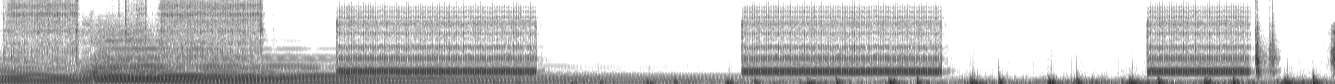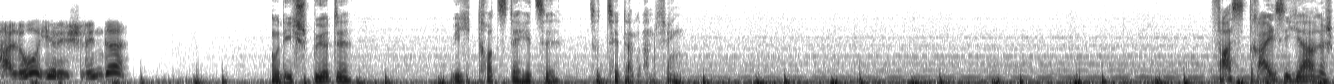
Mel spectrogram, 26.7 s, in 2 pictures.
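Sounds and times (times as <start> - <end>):
low hum: 0.0 - 26.6
telephone ringing with a buzzy trill: 3.4 - 5.4, 7.4 - 9.5, 11.5 - 12.8
speech: 13.5 - 14.7, 16.2 - 17.0, 17.9 - 20.3, 25.6 - 26.6.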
